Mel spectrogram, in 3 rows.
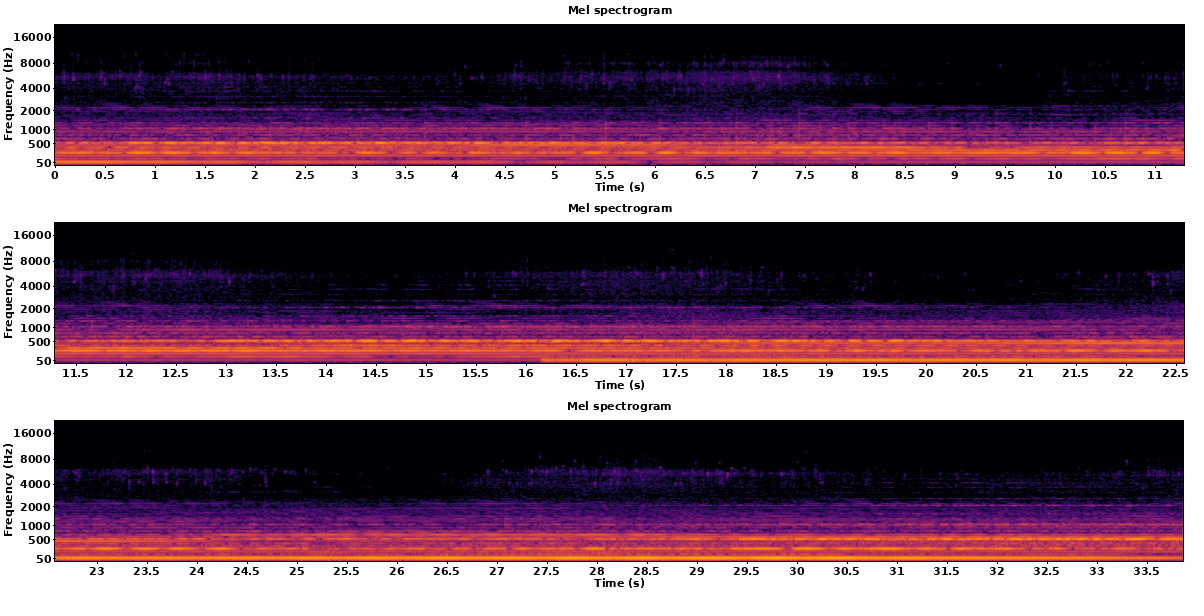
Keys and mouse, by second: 0.0 click, 1.6 click, 2.9-4.2 drag, 4.8-5.7 drag, 6.9-13.9 drag, 15.9 click, 17.4 click, 17.8-19.1 typing, 20.2 click, 21.1 click, 23.4 click, 24.3 click, 25.2-25.9 typing, 29.4 BackSpace, 30.8 click, 32.0 click, 32.8 click.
